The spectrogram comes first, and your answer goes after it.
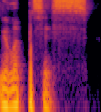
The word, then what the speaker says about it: ellipsis: This is, let me say ellipsis, because the correct way to say this punctuation mark is ellipsis. But the plural is ellipses.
